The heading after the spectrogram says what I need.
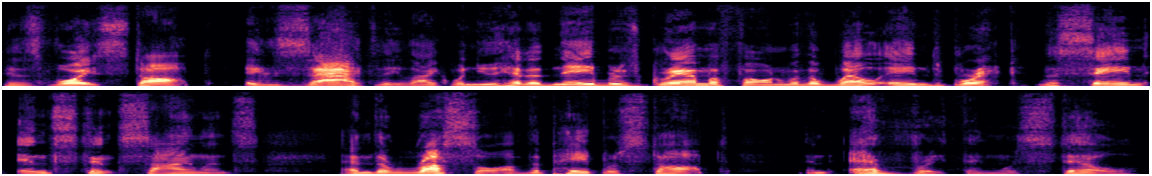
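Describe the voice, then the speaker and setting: Animated male storyteller, dry sound. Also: mid-range voice, unhurried, no room sound. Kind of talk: expressive dramatized story narration.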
